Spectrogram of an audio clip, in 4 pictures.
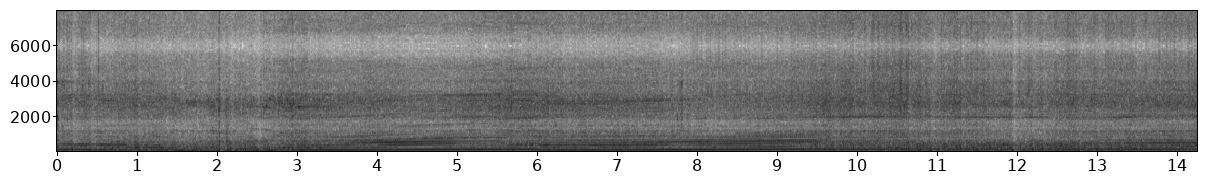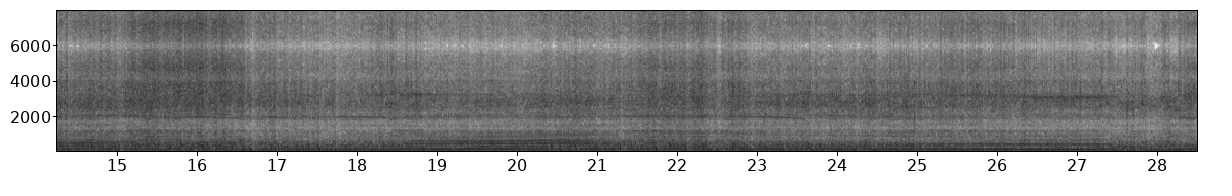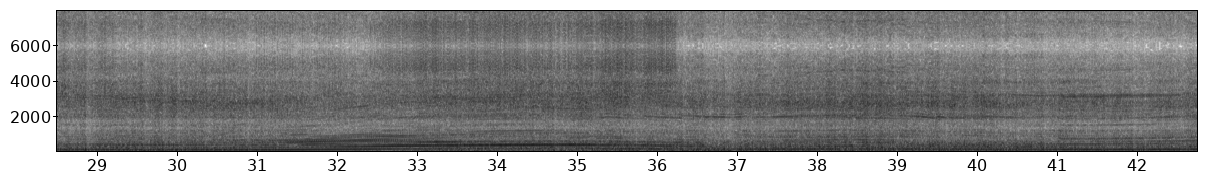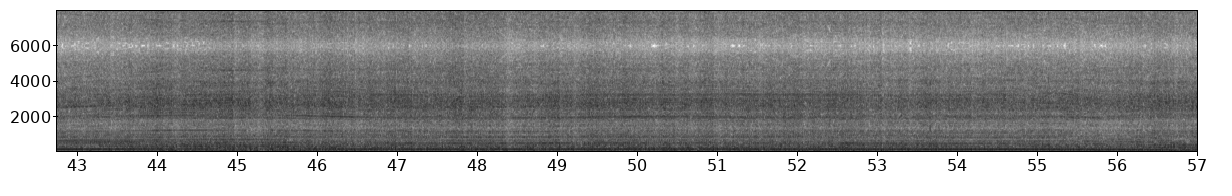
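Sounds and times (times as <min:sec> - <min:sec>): car engine accelerating: 0:00.0 - 0:57.0
wind and tyre noise: 0:00.0 - 0:57.0.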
